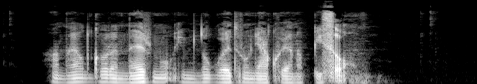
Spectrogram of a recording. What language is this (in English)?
Bulgarian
